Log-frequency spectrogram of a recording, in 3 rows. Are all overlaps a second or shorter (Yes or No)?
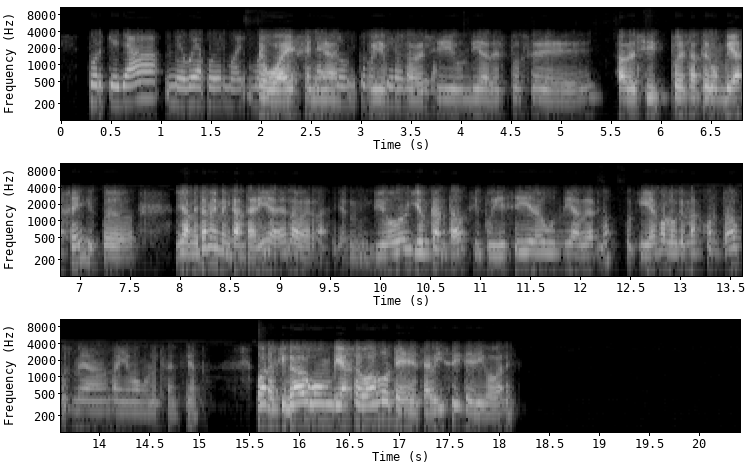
No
